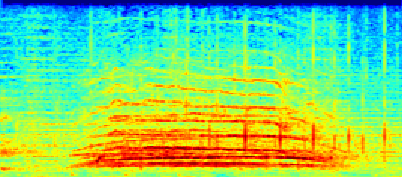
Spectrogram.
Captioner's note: cheering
